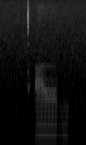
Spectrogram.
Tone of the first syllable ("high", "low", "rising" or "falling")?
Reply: high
